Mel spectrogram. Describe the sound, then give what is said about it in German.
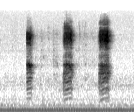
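A duck quacks three times at an even pace, each call short, nasal and moderately loud against a quiet low hum, with no voices present. “Das ist die Ente.”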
